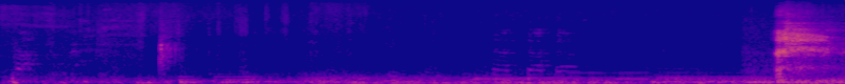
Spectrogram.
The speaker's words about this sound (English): Are you coughing like as a joke or were you genuinely coughing? No, I was genuinely coughing. I'm sorry.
